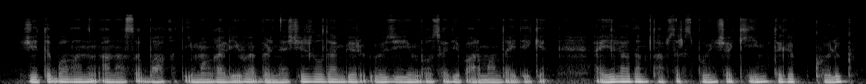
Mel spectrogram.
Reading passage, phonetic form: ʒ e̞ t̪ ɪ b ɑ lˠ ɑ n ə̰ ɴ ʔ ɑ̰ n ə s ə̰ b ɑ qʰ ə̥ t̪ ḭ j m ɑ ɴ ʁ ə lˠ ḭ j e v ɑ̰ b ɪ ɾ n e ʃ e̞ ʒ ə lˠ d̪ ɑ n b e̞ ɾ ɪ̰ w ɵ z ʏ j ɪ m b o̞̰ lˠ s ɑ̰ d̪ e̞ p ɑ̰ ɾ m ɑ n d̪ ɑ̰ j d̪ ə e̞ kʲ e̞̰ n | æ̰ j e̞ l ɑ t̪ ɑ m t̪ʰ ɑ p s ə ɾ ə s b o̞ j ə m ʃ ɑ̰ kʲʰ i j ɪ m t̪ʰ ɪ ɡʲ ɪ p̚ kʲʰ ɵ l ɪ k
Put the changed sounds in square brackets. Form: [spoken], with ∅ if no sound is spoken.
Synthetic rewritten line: ʒ e̞ t̪ ɪ b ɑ lˠ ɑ n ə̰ ɴ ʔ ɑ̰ n [ɑ] s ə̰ b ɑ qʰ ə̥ t̪ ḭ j m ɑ ɴ ʁ [ɑ] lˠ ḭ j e v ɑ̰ b ɪ ɾ n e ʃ e̞ ʒ ə lˠ d̪ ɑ n b e̞ ɾ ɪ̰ w ɵ z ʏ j ɪ m b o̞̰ lˠ s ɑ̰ d̪ e̞ p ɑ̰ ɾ m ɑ n d̪ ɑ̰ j d̪ ə e̞ kʲ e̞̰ n | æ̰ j e̞ l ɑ [d̪] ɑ m t̪ʰ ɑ p s ə ɾ ə s b o̞ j ə [n] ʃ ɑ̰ kʲʰ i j ɪ m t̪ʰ ɪ ɡʲ ɪ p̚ kʲʰ ɵ l ɪ k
